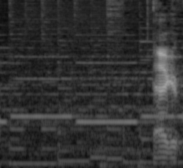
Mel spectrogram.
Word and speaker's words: Agate: on telling the story agate rhymes with baguette yeah with the with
